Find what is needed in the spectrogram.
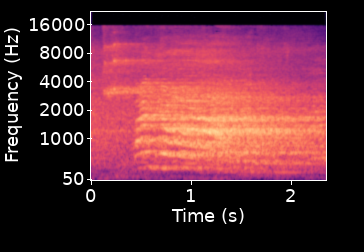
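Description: A person's loud, drawn-out shout in a reverberant indoor badminton hall, starting about half a second in and holding for over a second as the rally ends.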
